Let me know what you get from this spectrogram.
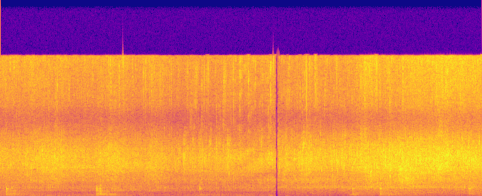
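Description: Chicken pieces and boiled peas sizzling as they fry in ghee in a metal pan, with no water added. A slotted spatula stirs them, giving a few scrapes against the pan over the steady hiss.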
